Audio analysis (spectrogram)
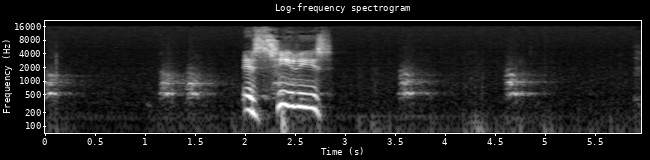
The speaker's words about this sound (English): Could we ask the dog to be quiet for a while?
